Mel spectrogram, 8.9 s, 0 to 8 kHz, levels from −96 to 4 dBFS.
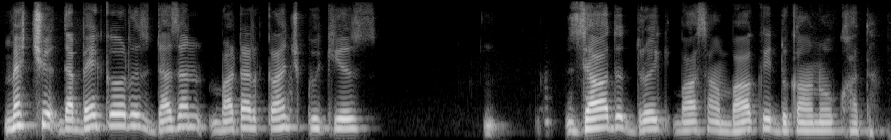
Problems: none marked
